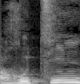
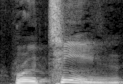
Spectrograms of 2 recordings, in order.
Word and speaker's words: routine: l'améliorer d'accordwich re re ok c'est pas routine c'est roue roue je sais que ça fait bizarre parce que c'est un mot français mais vous savez que l'anglais n'est pas du français en anglais donc ça BO être un mot français en fait c'est un mot anglais à part entière et il se trouve qu'il a sa prononciation bien spécifique dans la langue de Shakespeare qui est si vous avez suivi routine exactement et break through littéralement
